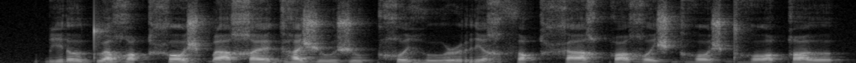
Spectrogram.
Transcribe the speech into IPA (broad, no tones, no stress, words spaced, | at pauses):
ɓiɾɤ tʷaʁʷaqxɔʒ ɓaχɛɡʱaʒ uʒuk χʷiɦuɹriʁ θɔqxaʁqʷɤʁʷiʒ ɡʱɔʒdʱɔqɤ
